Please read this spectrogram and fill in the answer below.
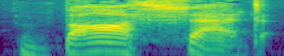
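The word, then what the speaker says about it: Barsad: the better his name barca said to farge making it french by pronunciation but he had been so careful to get it accurately that he then spelt it with perfect correctness bar sad repeated madame good christian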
